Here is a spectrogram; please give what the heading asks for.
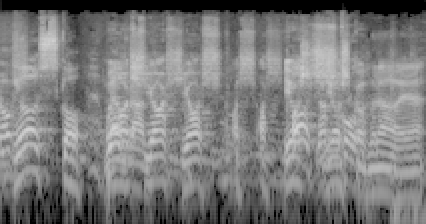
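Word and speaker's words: Joško: Correct pronunciation is? Josko. Josko.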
